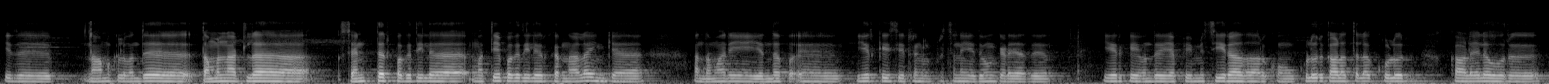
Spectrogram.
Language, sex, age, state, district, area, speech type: Tamil, male, 18-30, Tamil Nadu, Namakkal, urban, spontaneous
